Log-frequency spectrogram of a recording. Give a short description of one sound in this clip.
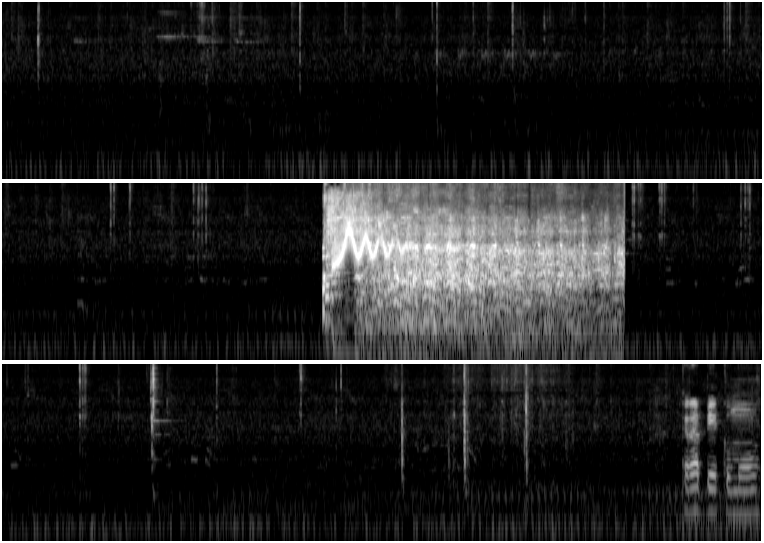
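Small leaves snap softly as they are plucked from stems.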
